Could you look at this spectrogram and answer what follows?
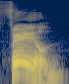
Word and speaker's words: failed: communication i would have failed in teamwk ini lagi-lagi ed-nya enggak dibaca failed cuma ditekankan at presentations are training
